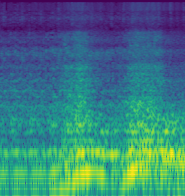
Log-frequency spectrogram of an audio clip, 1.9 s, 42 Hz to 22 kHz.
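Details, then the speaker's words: 1995 Ford F250 7.3 Powerstroke diesel, about 180,000 miles, stock, Royal Purple oil, idling after start: steady, even idle with a deep exhaust rumble, no misses or knocks, no smoke; running healthy. "all around a great running truck no smoke when you start it nothing like that"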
